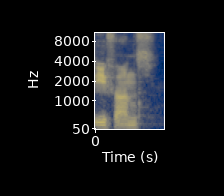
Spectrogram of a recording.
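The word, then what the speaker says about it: Ifans: As far as I know, is Efons.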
